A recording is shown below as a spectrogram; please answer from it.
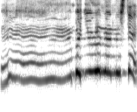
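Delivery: mock very high, slow weepy crying, eh stretched long. Retelling how a coworker answered while crying: imitating someone crying. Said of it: "Tears is flowing".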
